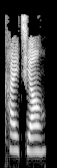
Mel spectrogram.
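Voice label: "开枪", Mandarin Chinese; chinese-flashcards; hsk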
